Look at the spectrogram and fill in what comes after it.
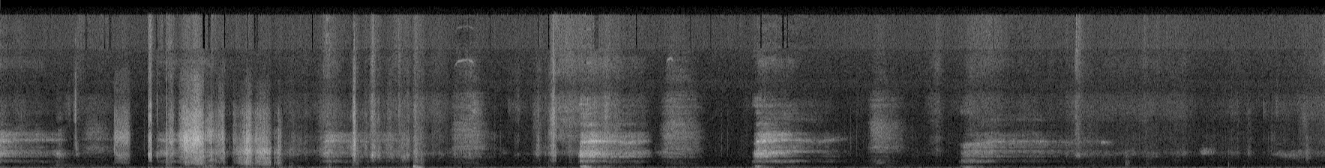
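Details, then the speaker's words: Normal clear breath sounds heard with a stethoscope on a female patient's thorax during a nursing student's focused respiratory assessment, after taking deep breaths; equal bilateral chest expansion, no adventitious or diminished sounds. "I want to listen for adventitious sounds I want to listen to know if there are if the breath sounds are clear of course or diminished"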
